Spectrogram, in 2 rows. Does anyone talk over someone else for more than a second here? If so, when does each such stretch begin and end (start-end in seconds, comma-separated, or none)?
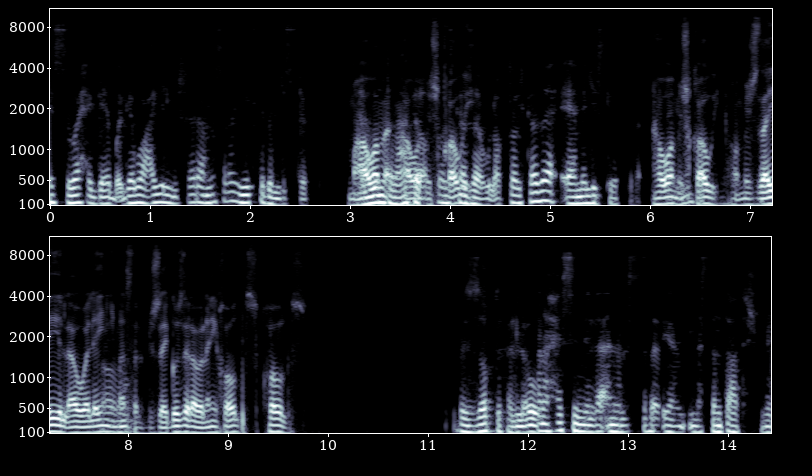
3.1-4.3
